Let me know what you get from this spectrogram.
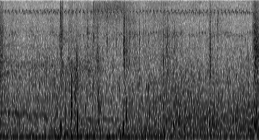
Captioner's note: horse neighs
